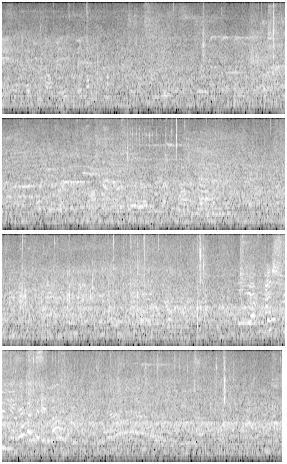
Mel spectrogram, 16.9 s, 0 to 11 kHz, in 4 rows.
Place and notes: Bikes, people passing by, trams, police siren in the end.
Tech Note : Sony PCM-D100 internal microphones, wide position.
Brussel-Hoofdstad - Bruxelles-Capitale, Région de Bruxelles-Capitale - Brussels Hoofdstedelijk Gewest, België / Belgique / Belgien, 19 September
